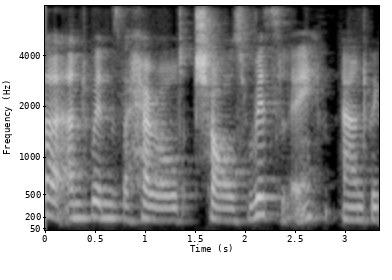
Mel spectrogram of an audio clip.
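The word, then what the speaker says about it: Wriothesley: morning but chronicler and wins the Herald Charles Risley and we pronounce it as Risley or Rhys lead not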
